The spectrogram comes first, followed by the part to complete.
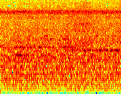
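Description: Steady background hiss with a faint thin high whine in it.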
